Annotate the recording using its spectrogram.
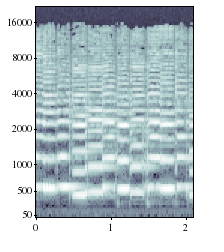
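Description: Solo violin playing a quick repeating figure of short bowed notes.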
